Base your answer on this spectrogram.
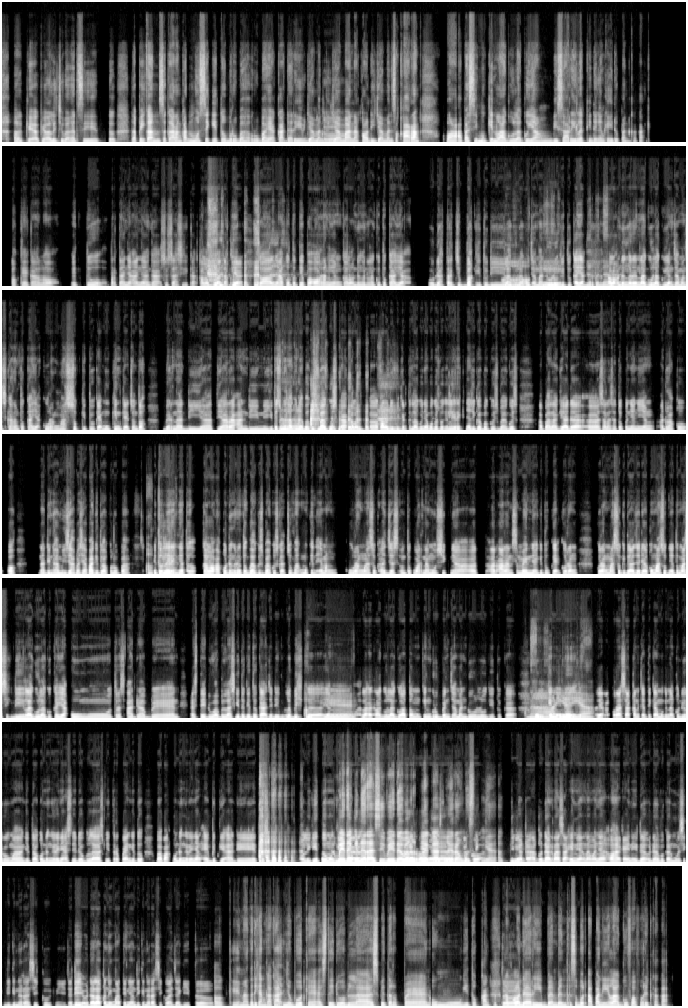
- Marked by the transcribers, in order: in English: "relate"; chuckle; laugh; tapping; "aja" said as "ajas"; laugh; unintelligible speech
- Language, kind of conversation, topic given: Indonesian, podcast, Bagaimana sebuah lagu bisa menjadi pengiring kisah hidupmu?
